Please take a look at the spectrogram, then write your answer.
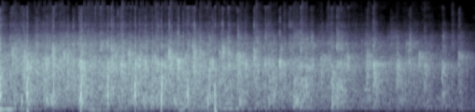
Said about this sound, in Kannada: ತಾವೆಲ್ಲ ಚಪ್ಪಾಳೆ ಬಾರಿಸಿ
